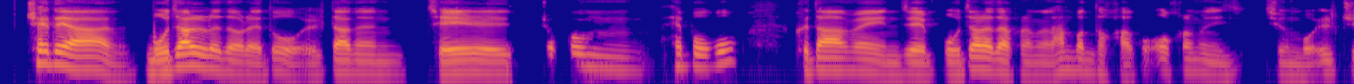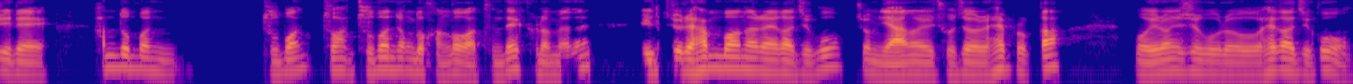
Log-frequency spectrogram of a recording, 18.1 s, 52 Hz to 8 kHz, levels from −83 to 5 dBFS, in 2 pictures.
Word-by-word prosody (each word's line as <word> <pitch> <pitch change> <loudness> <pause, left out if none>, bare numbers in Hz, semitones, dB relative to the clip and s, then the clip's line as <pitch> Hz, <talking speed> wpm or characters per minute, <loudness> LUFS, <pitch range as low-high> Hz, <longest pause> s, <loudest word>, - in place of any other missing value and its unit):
최대한 135 - +6
모자라더라도 120 - +3
일단은 100 0 -2
제일 105 0 +4 0.2
쪼끔 140 -6 -8 0.2
해 - - -1
보고 170 +7 -3 0.3
그다음에 125 -3 +3
인제 95 0 0
모자라다 120 +4 +3
그러면 95 -2 -9
1 125 +1 -5
번 115 -2 -4
더 100 - -9
가고 85 +8 -8
어 - - -6
그러면 115 -3 -9
이제 95 +4 -13 0.2
지금 95 -1 -10
뭐 90 - -8
1 110 - -7
주일에 105 -5 -1 0.3
1-2 145 0 -4
번 120 -5 -6 0.6
2 105 - -9
번 120 +4 -1
두 125 - -4
한 120 - -8
2 115 - -6
번 135 -1 +1
정도 125 -2 -4
간 - - -11
것 - - +1
같은데 95 +6 -1
그러면은 95 -4 -7 0.3
'1 110 -1 -4
주일에 120 - +3
1 135 +1 +1
번을 130 -3 +2
해 115 - +3
가지고 115 +8 -3
좀 110 -5 -9
양을 95 +1 +4
조절을 100 +2 -3
해볼까?' 140 +2 -1 0.5
뭐 100 -1 -2
이런 115 +3 0
식으로 105 -4 -5
해 120 - +1
가지고 120 -1 -3
115 Hz, 305 characters per minute, -27 LUFS, 100-130 Hz, 0.6 s, 최대한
